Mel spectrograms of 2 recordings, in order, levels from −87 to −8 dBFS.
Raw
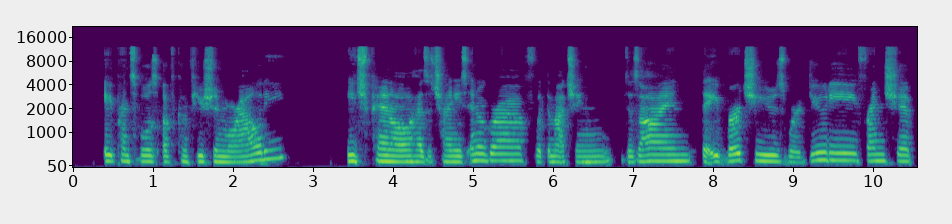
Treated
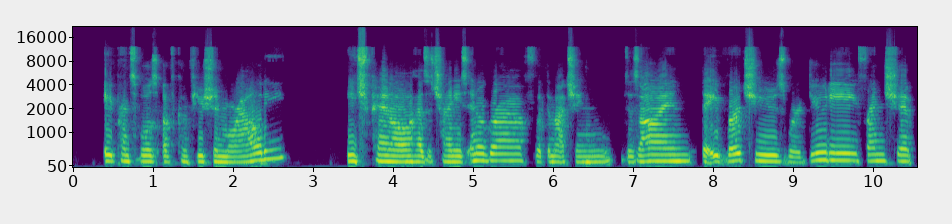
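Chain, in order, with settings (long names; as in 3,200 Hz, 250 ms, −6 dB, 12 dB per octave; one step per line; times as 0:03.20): in parallel at −0.5 dB: output level in coarse steps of 13 dB
on the sum: soft clipping −15.5 dBFS, distortion −16 dB
level +6 dB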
